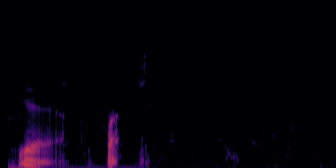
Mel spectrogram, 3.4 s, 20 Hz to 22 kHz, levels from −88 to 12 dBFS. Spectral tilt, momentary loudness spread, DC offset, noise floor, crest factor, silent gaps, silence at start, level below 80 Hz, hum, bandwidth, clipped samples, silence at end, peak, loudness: -10 dB/octave; 9 LU; under 0.1%; -83 dBFS; 22 dB; none; 0.1 s; -70 dBFS; none; 13 kHz; under 0.1%; 1.95 s; -26 dBFS; -45 LUFS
